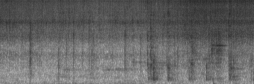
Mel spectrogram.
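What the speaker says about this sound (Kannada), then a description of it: "ಎಲ್ಲವನ್ನು ಎರಡು ನಿಮಿಷ ಚೆನ್ನಾಗಿ ಫ್ರೈ ಮಾಡ್ತೀವಿ" Dry chili, green chilies, curry leaves and onion frying in hot oil, a loud continuous sizzle with repeated scraping stirs that grows busier toward the end, no voices.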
